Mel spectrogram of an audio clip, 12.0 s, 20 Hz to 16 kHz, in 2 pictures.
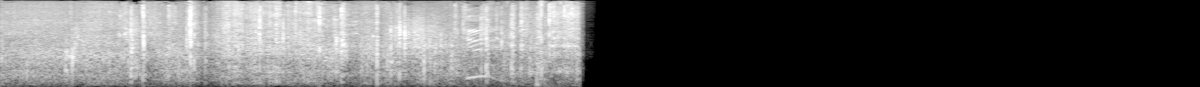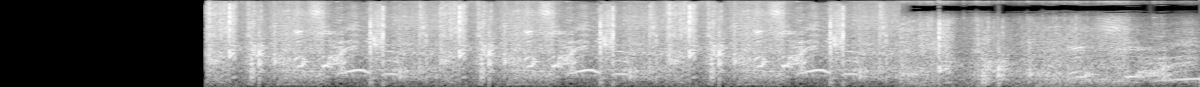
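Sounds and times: skateboard wheels rolling on concrete: 0:00.0 - 0:03.0, 0:07.0 - 0:12.0
skateboard clacking and grinding ledge: 0:07.0 - 0:11.3.

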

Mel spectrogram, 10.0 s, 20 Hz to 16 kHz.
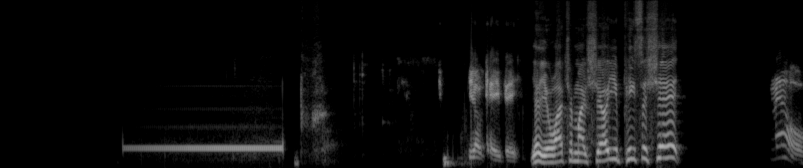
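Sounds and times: telephone line tone: 0:01.5 - 0:03.6.

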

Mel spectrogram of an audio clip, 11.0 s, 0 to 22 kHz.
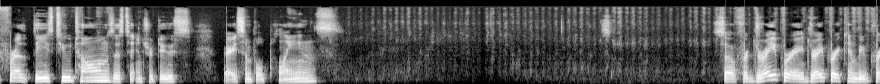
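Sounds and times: paintbrush scratching on canvas: 0:04.3 - 0:11.0.

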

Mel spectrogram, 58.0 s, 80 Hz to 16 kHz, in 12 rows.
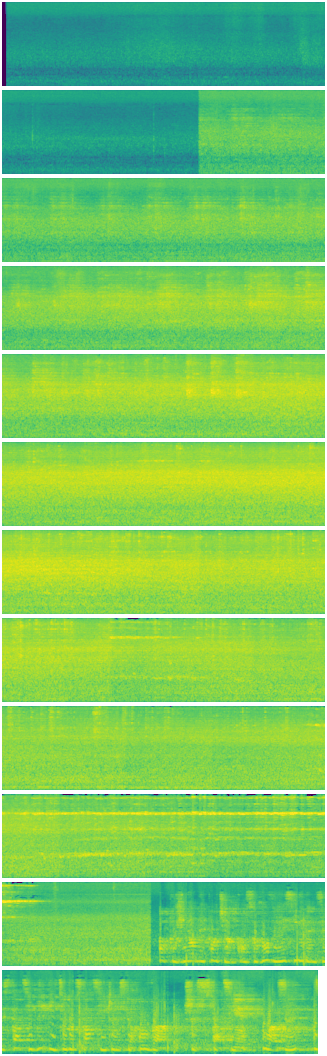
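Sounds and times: electric locomotive rumble: 0:07.8 - 0:50.8
wheels squealing: 0:28.8 - 0:37.7, 0:43.0 - 0:49.1.

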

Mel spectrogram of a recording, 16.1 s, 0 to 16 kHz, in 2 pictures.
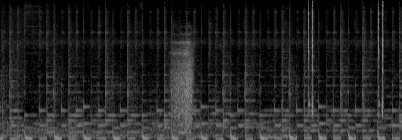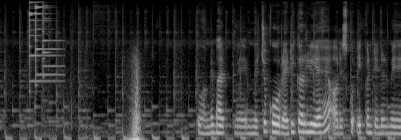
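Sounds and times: background music with steady beat: 0:00.0 - 0:16.0
sharp mouse clicks: 0:06.1 - 0:06.4
bright bell-like ding: 0:08.6 - 0:09.4
whoosh: 0:10.5 - 0:11.0.

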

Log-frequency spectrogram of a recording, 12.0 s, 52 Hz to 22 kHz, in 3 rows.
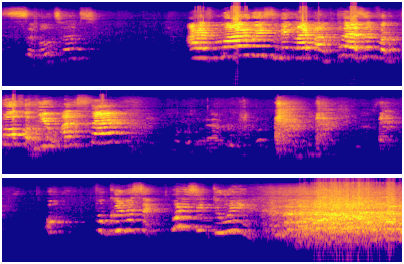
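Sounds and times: audience laughing: 0:10.6 - 0:12.0.

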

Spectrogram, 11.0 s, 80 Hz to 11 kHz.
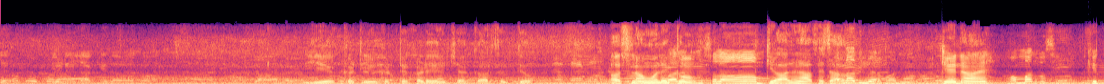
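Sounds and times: men talking indistinctly: 0:00.0 - 0:11.0
steady low rumble: 0:00.0 - 0:11.0.

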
